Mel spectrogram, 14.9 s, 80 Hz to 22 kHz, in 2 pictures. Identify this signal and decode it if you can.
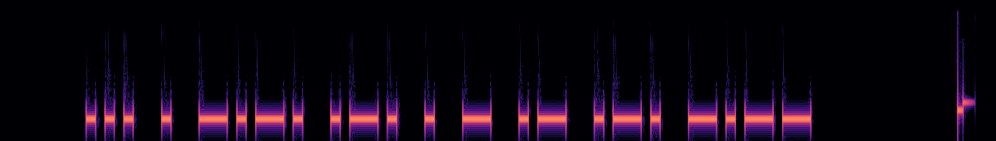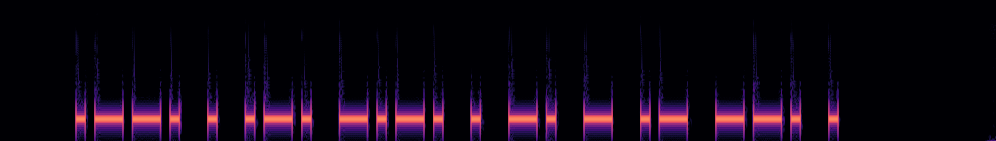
Morse code, heard as a keyed tone, about 17 wpm, 700 Hz. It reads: SECRETARY PERCENTAGE
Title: Sentences from Top 1300 Words - New Word Drill - 17wpm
